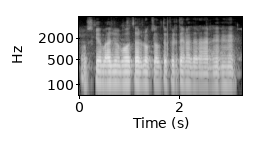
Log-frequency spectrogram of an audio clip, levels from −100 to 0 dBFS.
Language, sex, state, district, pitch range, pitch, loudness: Hindi, male, Bihar, West Champaran, 110-115 Hz, 115 Hz, -19 LUFS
